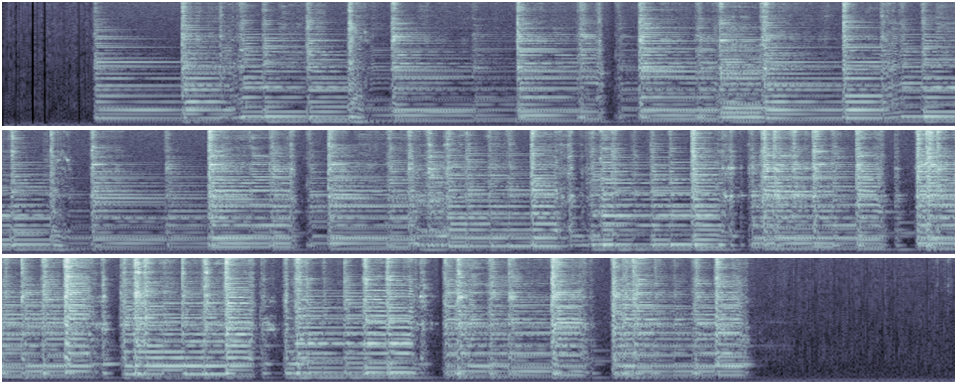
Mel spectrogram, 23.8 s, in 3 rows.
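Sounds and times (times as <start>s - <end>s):
acoustic music: 0.8s - 22.3s.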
